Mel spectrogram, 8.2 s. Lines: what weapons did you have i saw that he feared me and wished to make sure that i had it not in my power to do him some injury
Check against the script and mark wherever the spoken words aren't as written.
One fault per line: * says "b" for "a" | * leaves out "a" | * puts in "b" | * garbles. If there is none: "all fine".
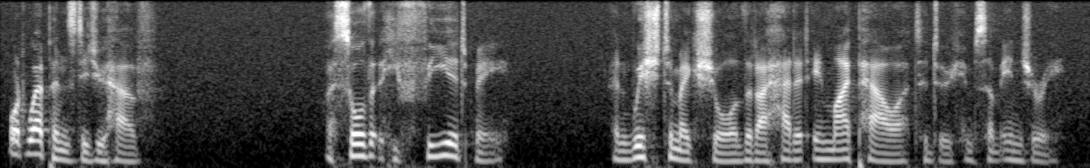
* leaves out "not"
